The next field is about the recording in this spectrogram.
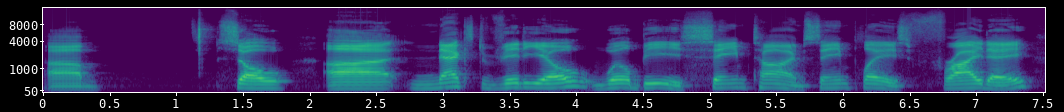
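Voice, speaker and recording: A man's voice: medium pitch, extremely slow, bright, forceful tone, clear, resonant tone. A young Canadian man with a Canadian accent hosting a casual livestream, talking loosely through trading setups and replying to chat with lots of "uh" and "right?". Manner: loose and chatty, reads chat aloud, frequent "uh" and "right?". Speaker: livestream host, trading analyst. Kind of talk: casual livestream market commentary.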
